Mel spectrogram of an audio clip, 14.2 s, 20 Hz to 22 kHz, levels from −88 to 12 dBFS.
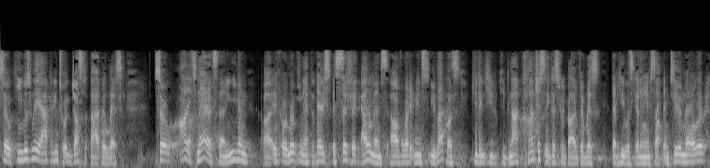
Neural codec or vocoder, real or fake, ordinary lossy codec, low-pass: codec, 16 kHz, 1 kbps, FreqCodec, larger model; fake; MP3, 32 kbps; 7.2 kHz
